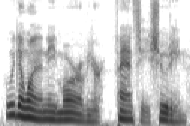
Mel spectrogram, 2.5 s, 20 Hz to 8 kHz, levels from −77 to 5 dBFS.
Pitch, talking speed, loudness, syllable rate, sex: 120 Hz, 210 wpm, -16 LUFS, 5.1 syllables/s, male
